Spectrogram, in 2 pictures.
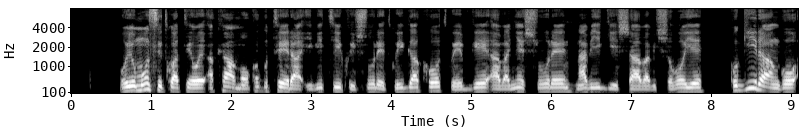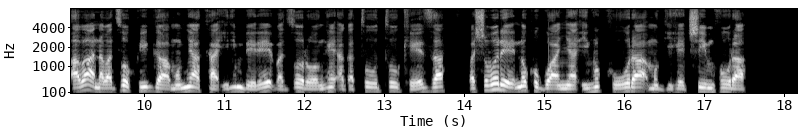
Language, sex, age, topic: Rundi, male, 25-35, education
